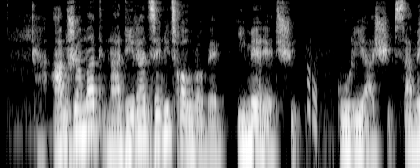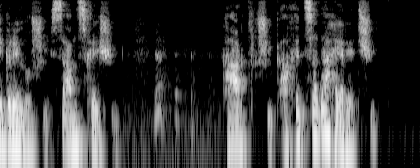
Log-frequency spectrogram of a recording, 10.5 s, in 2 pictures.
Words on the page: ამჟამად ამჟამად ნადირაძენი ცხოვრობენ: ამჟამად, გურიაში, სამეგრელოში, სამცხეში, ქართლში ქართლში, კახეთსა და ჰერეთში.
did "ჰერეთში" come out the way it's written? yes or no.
yes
